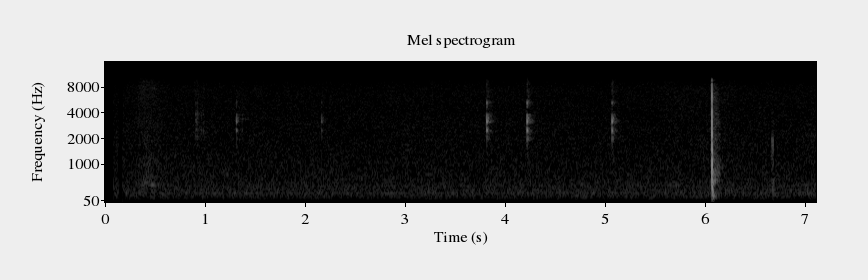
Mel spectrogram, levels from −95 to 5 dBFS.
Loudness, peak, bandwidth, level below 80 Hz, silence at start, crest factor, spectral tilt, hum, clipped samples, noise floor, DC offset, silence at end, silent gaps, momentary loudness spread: -49 LUFS; -16 dBFS; 10.5 kHz; under -90 dBFS; 3.8 s; 42 dB; 0.5 dB/octave; none; under 0.1%; -76 dBFS; under 0.1%; 1 s; none; 25 LU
